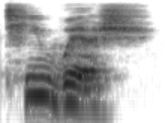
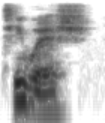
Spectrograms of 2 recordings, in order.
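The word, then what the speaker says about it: Tiguex: today uh called themselves it's a mishearing of the word but that's how they pronounced it t wish and these 12 pueblos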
